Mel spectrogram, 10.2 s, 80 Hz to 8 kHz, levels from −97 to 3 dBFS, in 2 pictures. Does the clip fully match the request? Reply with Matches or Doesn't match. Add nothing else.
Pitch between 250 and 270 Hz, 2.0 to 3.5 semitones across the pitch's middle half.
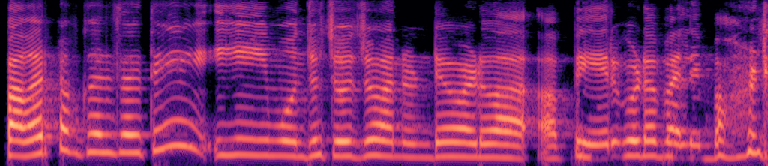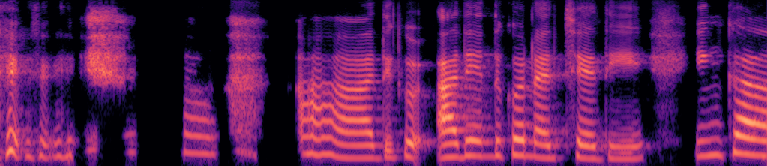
Matches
